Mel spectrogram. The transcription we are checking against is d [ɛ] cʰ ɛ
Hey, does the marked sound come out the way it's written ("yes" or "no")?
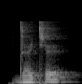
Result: no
